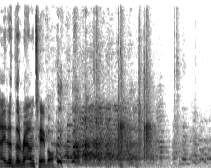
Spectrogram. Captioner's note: laughter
